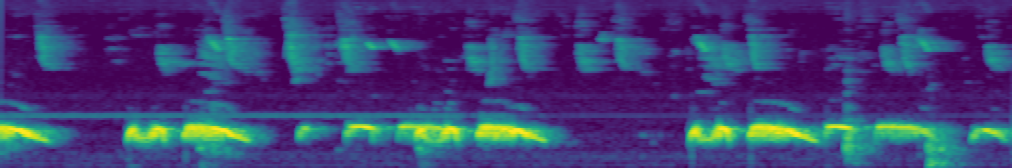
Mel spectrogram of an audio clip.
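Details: Spotted dove serving as a captive decoy, uttering the 'phao' call: soft hollow coos in broken phrases with a silent gap midway, plus scattered high twitters from other birds and a few light knocks.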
